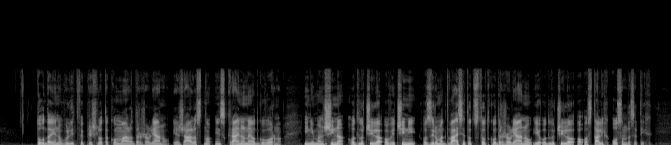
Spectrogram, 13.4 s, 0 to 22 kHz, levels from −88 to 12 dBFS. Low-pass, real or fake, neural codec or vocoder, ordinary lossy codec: none; real; none; none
